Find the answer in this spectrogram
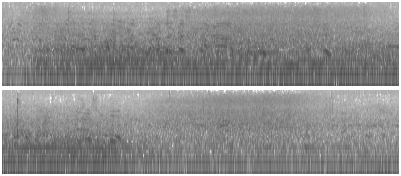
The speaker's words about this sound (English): Listen. Oh, there is sound which is combined by the sea waves. It's really relaxing.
